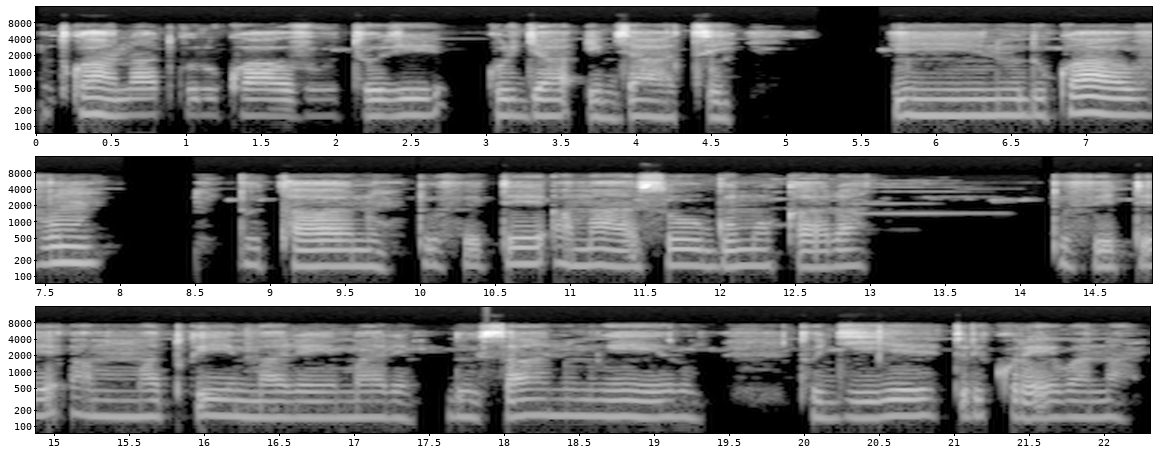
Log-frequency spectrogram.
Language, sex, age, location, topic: Kinyarwanda, female, 50+, Musanze, agriculture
